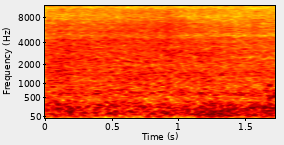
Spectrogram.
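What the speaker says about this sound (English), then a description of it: "look at the freaking waves picking up" Ocean waves breaking on a Bali shore in Indonesia make a steady, close, full roar of surf, mixed with wind rush and no speech.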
